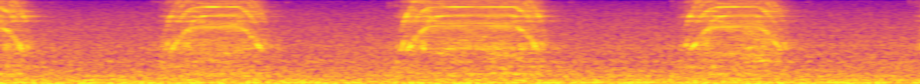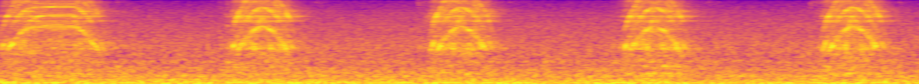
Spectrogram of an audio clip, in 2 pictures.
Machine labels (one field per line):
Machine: slide rail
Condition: normal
